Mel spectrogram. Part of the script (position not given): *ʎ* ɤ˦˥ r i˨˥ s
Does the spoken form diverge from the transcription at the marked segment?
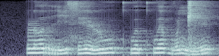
yes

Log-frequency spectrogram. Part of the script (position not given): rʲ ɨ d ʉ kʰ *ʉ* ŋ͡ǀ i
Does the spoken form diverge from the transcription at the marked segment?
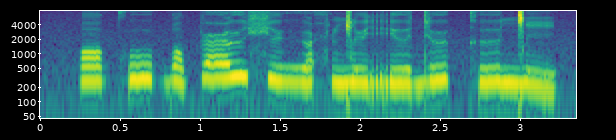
yes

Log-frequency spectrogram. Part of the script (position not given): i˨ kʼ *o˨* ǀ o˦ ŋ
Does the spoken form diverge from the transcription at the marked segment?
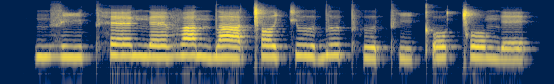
yes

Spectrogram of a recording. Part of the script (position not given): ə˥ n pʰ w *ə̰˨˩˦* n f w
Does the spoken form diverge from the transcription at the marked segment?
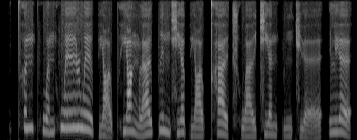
yes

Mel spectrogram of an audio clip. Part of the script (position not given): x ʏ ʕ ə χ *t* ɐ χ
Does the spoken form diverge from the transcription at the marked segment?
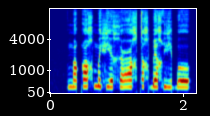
no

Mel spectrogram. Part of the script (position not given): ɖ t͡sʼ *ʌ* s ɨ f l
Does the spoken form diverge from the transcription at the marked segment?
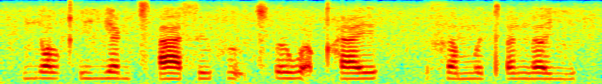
yes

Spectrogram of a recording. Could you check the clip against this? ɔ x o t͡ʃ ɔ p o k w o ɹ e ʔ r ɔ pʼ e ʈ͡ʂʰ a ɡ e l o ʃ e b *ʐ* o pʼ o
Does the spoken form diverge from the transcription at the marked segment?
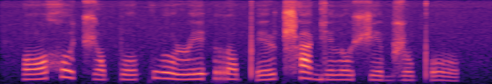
no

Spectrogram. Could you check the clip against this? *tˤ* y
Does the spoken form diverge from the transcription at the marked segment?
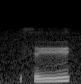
yes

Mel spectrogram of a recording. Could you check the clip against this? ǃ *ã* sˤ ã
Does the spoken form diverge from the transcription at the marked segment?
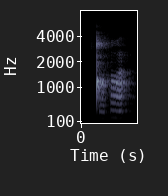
no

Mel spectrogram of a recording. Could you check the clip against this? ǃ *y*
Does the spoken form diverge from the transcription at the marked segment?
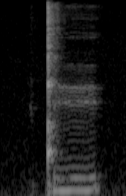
no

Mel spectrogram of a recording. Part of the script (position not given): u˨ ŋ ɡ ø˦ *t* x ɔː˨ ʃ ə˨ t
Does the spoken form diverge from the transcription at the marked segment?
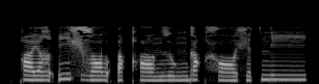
yes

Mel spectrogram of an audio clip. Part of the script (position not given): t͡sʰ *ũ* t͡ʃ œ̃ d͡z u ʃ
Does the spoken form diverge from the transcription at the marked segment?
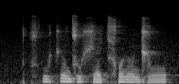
yes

